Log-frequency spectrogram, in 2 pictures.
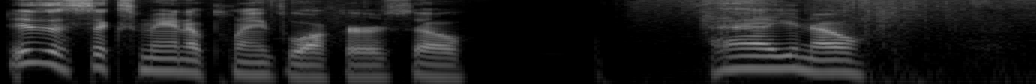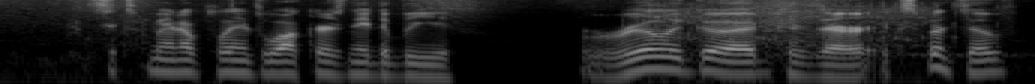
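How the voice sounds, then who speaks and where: A man's voice: medium pitch, lively intonation, moderate pace, long pauses, darkish tone, faint music behind. A man giving casual, off-the-cuff gaming commentary as a video host, musing aloud in a rambling, hesitant way. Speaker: video creator opening card packs.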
